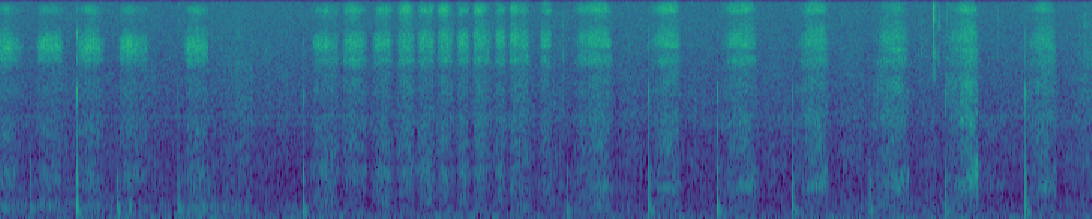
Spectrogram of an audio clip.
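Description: A plastic Apple Pencil tip strokes the glass screen of a large iPad Pro in short, repeated drawing strokes near the bottom of the canvas. Quiet, soft scratching and brief bright swishes are punctuated by sharp, dry taps that die out instantly over a low, steady background rumble.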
